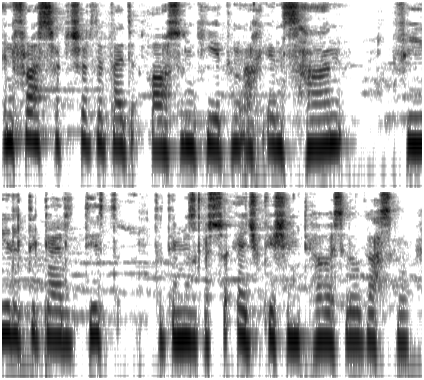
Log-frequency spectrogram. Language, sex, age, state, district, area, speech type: Kashmiri, male, 18-30, Jammu and Kashmir, Srinagar, urban, spontaneous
